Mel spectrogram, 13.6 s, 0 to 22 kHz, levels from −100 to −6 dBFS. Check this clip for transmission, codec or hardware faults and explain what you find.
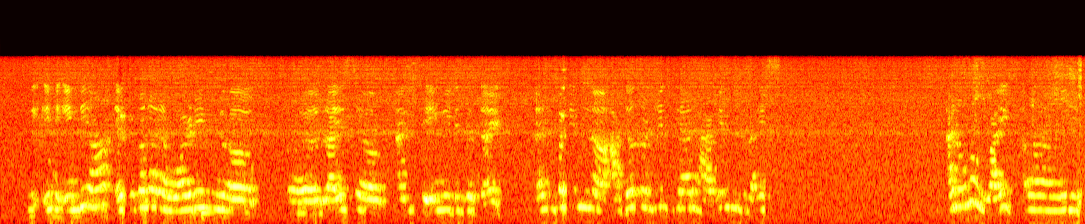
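The clip has two faults, both tied to echo cancellation on the talker's side. The call-path band-limit is audible too: nothing reaches above 8 kHz, consistent with a wideband G.722 codec.

Other side's voice leaking through, from the start to the end of the clip: a second voice sits underneath the speech throughout, roughly 20 dB down. The likely cause is far-end audio from the talker's loudspeaker being picked up again by the microphone and only partly removed by the echo canceller. It comes through as a faint second voice that never fully goes away.

Speech suppressed in double talk, at 0.09 to 0.37 s, 1.57 to 2.02 s, 3.19 to 9.52 s, and 11.69 s to the end: the talker's level sags by around 10 dB in patches. The short first two spans lose only fractions of a second. The long middle span has a second or more of dips scattered through it. 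The likely cause is the canceller failing to separate the talker from the overlapping echo and turning both down. The speech sounds pumped and momentarily recessed.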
